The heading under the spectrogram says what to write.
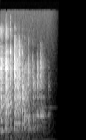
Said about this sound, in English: All right. You stand up. You roll the dice.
